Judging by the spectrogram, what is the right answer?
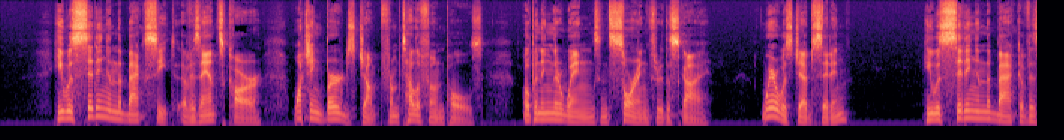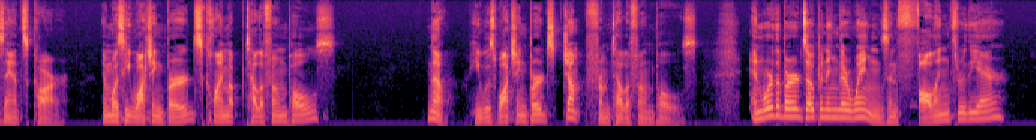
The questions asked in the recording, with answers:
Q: Where was Jeb sitting?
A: He was sitting in the back of his aunt's car.

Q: And were the birds opening their wings and falling through the air?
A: No, they were opening their wings and soaring through the air.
